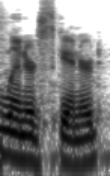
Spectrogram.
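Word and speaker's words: Lynyrd Skynyrd: That's on the Leonard Skinner, pronounced Leonard Skinner.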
